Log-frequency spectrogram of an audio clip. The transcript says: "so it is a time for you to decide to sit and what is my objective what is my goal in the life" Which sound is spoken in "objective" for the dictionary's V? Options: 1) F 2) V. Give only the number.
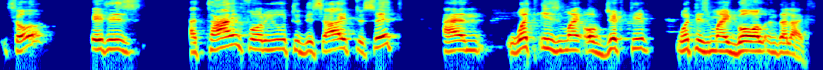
2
